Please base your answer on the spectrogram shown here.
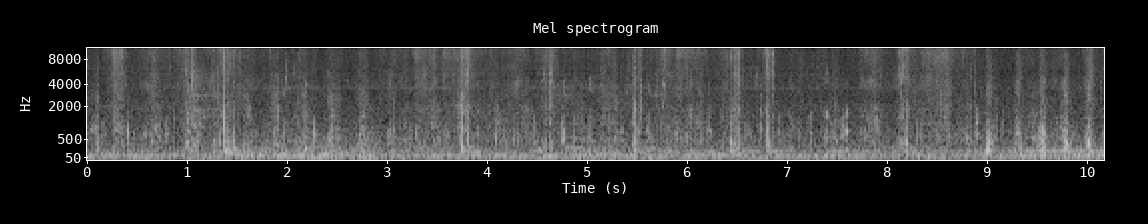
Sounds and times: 0.0s Wombat eating and scratching 10.1s

